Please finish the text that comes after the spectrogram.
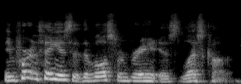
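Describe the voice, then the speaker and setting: Higher-voiced man explaining science. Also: big pitch swings, fast talker, mellow. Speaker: guest research professor, physicist.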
